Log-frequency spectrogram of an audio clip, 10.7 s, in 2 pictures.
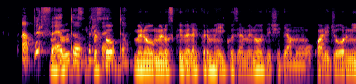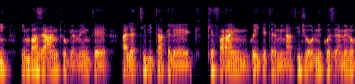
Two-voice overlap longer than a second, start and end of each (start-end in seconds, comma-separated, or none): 0.7-2.0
